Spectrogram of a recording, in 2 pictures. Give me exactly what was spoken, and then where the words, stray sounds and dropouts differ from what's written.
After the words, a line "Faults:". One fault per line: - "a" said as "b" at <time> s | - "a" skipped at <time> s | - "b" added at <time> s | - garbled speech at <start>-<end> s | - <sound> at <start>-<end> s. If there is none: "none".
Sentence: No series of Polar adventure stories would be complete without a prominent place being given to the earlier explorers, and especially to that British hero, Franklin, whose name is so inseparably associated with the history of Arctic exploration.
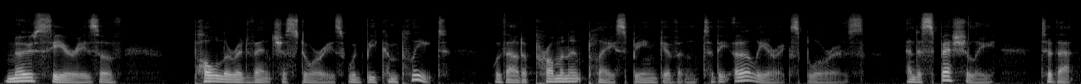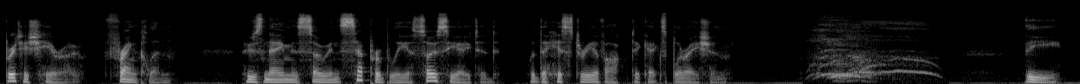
No series of Polar adventure stories would be complete without a prominent place being given to the earlier explorers, and especially to that British hero, Franklin, whose name is so inseparably associated with the history of Arctic exploration. The
Faults:
- breath at 18.9-20.3 s
- "The" added at 21.1 s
